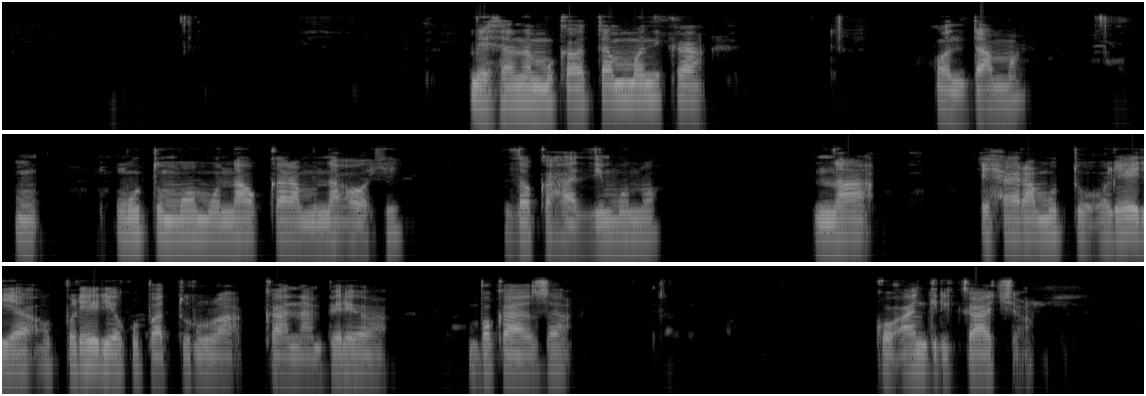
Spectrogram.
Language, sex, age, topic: Oshiwambo, male, 18-24, agriculture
